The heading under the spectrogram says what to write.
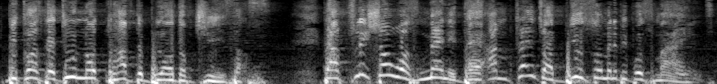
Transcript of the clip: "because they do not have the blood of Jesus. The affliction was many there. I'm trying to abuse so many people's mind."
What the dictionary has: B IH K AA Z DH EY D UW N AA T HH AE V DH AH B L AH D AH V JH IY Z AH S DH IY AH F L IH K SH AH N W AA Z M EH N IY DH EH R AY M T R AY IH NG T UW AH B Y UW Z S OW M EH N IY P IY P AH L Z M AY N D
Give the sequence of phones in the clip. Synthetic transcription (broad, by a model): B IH K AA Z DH EY D UW N AA T HH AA V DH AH B L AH D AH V JH IY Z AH S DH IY AH F L IH K SH AH N W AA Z M EH N IY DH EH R AY M T R AY IH NG T UW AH B Y UW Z S OW M EH N IY P IY P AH L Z M AY N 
